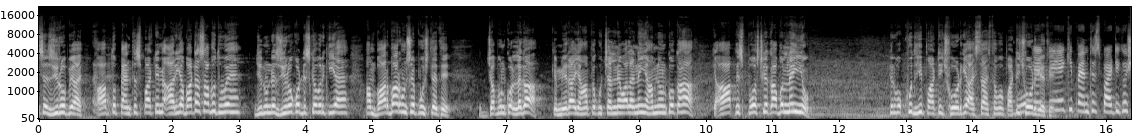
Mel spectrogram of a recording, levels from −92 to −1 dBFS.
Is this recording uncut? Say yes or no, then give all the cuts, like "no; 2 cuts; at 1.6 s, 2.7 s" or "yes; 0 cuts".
yes; 0 cuts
